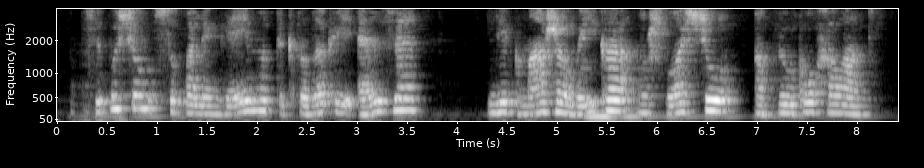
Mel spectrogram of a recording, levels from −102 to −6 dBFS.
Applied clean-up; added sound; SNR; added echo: neural mask model DeepFilterNet 3.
